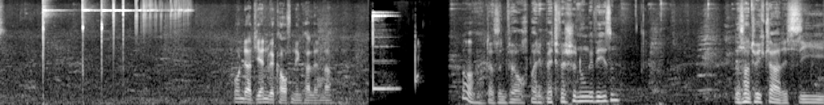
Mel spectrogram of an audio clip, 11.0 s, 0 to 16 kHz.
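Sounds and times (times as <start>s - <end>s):
faint crowd noise: 0.0s - 5.0s, 6.0s - 10.9s
coin flipped and bouncing on a hard floor: 0.6s - 2.6s
speech: 3.1s - 4.6s, 6.2s - 8.8s, 9.8s - 10.9s.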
